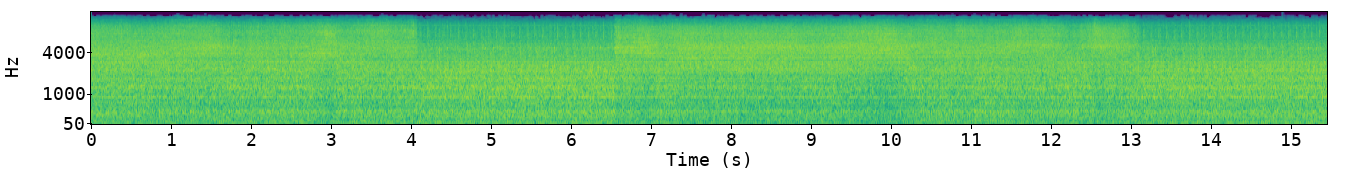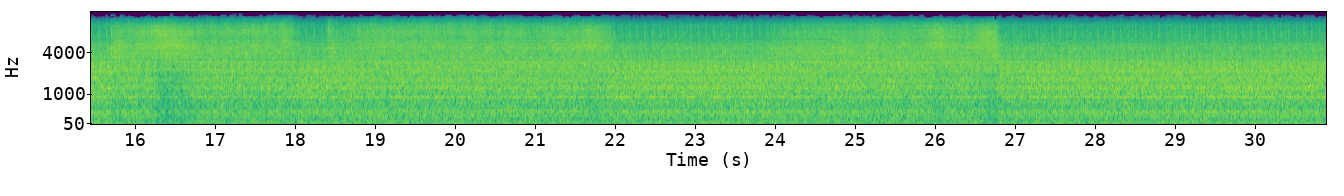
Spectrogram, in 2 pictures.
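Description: Belt grinder running steadily with a knife workpiece held against its abrasive belt. A high hiss of abrasive on steel grows and fades every few seconds as the work is pressed on and eased off.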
